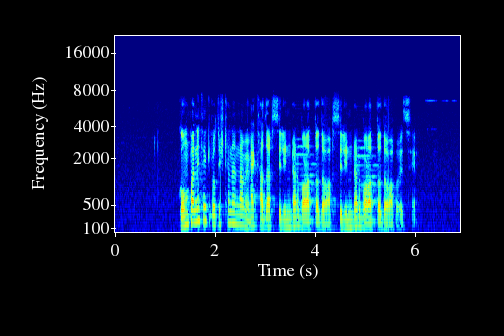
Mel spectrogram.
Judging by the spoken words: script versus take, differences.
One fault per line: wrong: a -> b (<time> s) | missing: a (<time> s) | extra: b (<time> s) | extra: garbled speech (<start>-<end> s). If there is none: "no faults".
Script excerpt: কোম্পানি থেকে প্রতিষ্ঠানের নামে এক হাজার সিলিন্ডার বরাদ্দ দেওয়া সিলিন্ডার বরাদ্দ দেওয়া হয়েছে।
no faults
